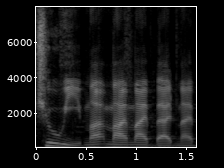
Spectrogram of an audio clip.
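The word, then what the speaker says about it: Tzuyu: Oh, it's pronounced Chewy.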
